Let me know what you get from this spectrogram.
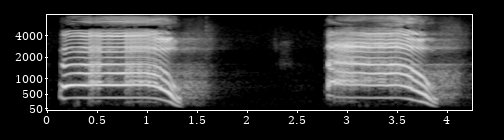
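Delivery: high desperate cry out; blind men yelling. Retold or imitated. Blind men crying out to Jesus, desperate yell. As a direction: shout it like a blind beggar begging for attention. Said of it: "They're yelling".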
